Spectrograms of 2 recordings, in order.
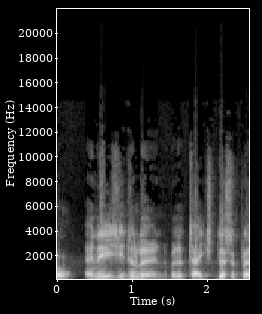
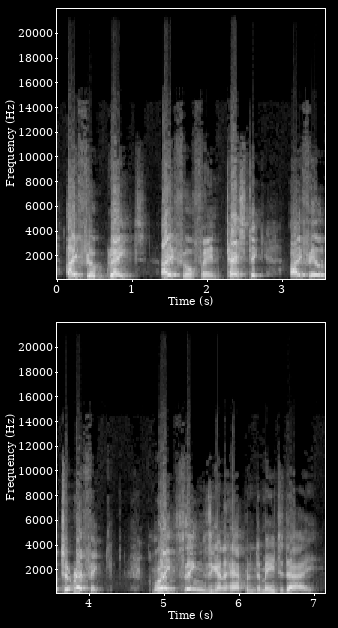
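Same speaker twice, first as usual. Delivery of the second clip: big, loud, pitched-up declaring tone; 5 semitones higher than usual. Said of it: "in a big loud voice".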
